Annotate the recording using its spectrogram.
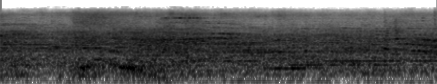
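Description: Loud, steady background ambience of a busy exhibition hall: a dense wash of noise and hum with indistinct voices mixed in.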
